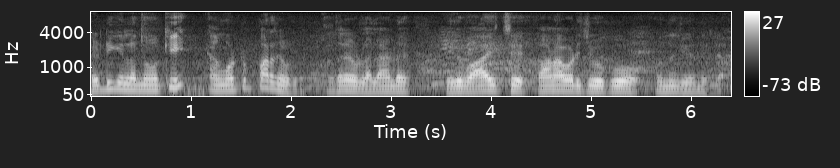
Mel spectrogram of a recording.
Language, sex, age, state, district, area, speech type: Malayalam, male, 60+, Kerala, Pathanamthitta, rural, spontaneous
